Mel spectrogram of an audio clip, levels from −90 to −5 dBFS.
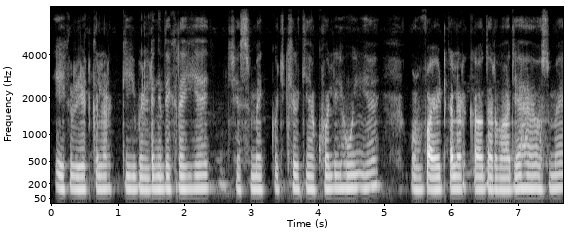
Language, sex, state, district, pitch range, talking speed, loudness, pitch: Hindi, male, Jharkhand, Jamtara, 140-150 Hz, 155 wpm, -20 LUFS, 145 Hz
